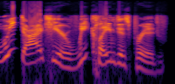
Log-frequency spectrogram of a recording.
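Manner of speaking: very high, swooping, sneering, mocking voice. Game narrator voices the guy Arlen is looking at, in a very mocking tone. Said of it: "you hear him in just like a very mocking tone".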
